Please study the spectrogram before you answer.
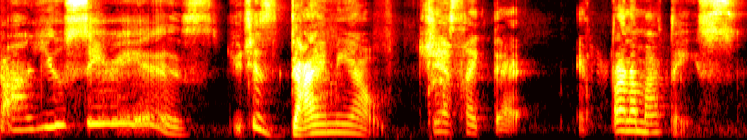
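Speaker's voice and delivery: high, drawn-out incredulous protest; slow, indignant squeal easing down; mock outraged disbelief. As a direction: act out feeling betrayed by a brother. Confronts brother who told on her.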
